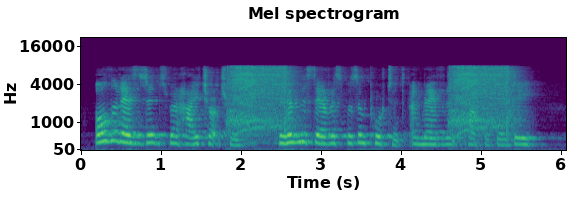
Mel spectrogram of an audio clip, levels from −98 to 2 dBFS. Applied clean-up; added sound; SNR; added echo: none; Engine / Drill; 5 dB; reverberation time 0.6 s.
